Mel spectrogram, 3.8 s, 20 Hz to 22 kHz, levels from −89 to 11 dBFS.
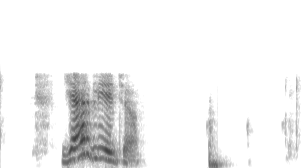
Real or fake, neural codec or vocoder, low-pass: real; none; 3.6 kHz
